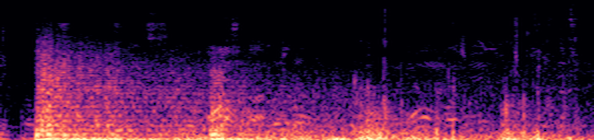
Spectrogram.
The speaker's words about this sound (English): local militia fighters rush in and fire a shot over our heads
